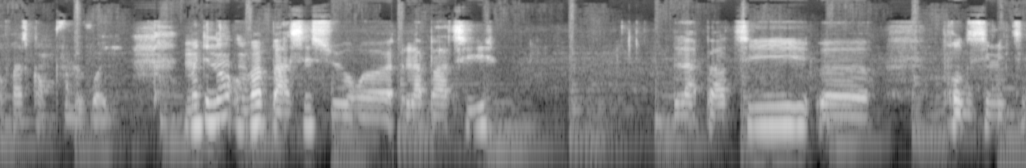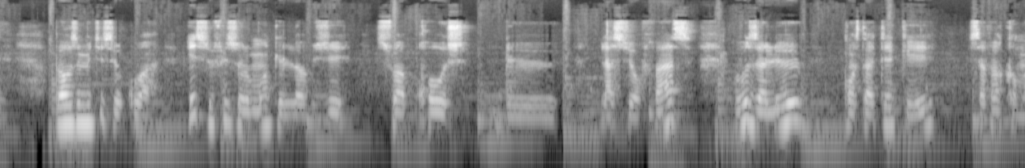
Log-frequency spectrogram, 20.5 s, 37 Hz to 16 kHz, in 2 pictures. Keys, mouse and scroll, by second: 10.2 click, 13.1-20.5 middle drag.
